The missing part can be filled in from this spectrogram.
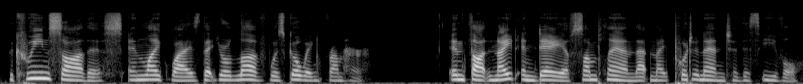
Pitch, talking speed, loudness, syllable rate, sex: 195 Hz, 215 wpm, -19 LUFS, 4.7 syllables/s, female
